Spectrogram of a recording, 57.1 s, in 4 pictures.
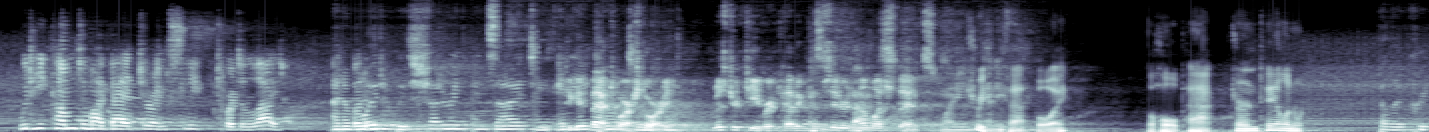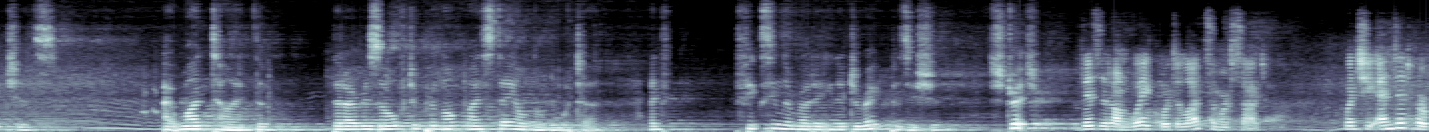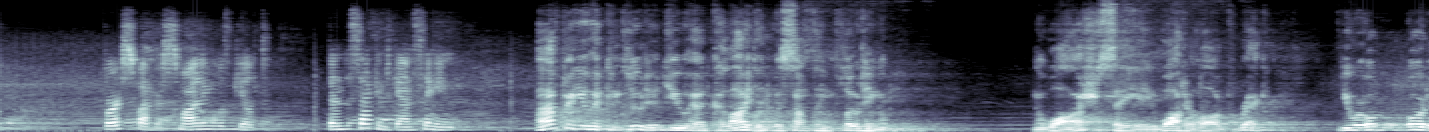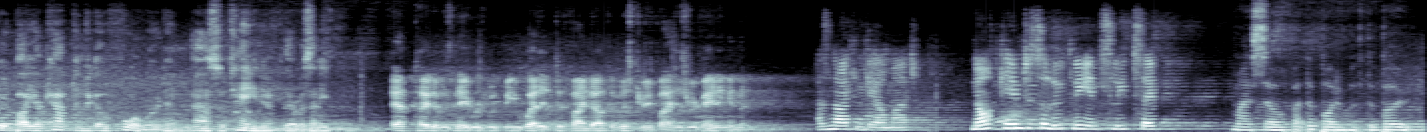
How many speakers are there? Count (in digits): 5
